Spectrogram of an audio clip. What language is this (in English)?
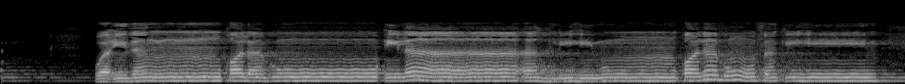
Arabic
